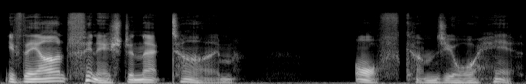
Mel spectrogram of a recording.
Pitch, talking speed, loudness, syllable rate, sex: 100 Hz, 125 wpm, -20 LUFS, 3.8 syllables/s, male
